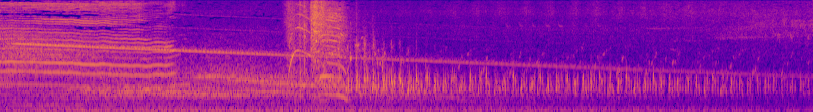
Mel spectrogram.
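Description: Cartoon falling sound effect: a long whistle gliding slowly down in pitch from about two seconds in until near the end, over a low rushing noise. Music plays for the first two seconds, and a whoosh comes about three seconds in.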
